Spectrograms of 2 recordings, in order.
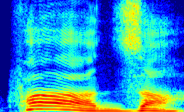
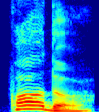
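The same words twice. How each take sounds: First: It is said with a Japanese accent. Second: It is said with an English-like accent.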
